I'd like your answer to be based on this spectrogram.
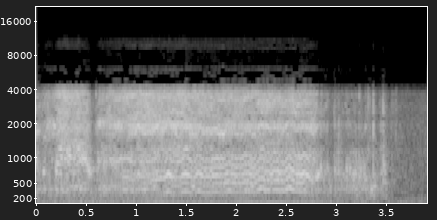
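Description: A 1989 Mattel See 'n Say farm toy plays a loud, buzzy frog croak as a rapid warbling trill lasting about three seconds, followed by fainter mechanical clicks.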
